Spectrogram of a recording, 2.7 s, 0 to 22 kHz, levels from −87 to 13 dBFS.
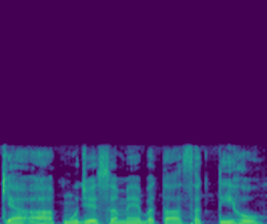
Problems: none marked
